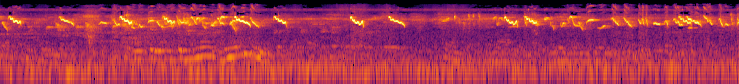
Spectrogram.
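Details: Lombok yellow white-eye, locally called kecial kuning, a recording used to stimulate other birds to call: rapid high thin chirps and short downslurred notes in quick bursts, with a faint low murmur beneath.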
